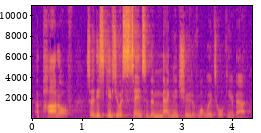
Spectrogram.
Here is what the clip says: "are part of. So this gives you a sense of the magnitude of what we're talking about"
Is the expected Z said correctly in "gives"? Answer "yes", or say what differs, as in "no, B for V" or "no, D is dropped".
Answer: yes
